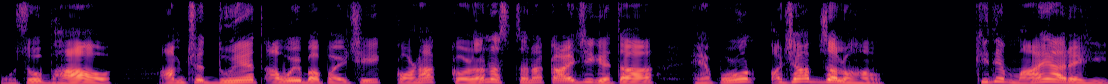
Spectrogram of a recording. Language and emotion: Goan Konkani, surprised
